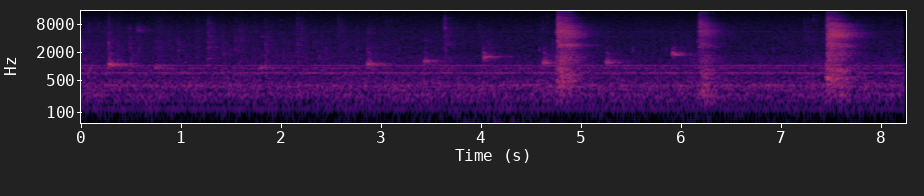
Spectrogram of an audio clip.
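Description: Three short, sharp hissing bursts from a small animal in a quiet room, with faint squeaks and a steady background hum; animal sneezing.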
